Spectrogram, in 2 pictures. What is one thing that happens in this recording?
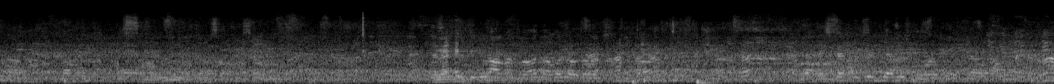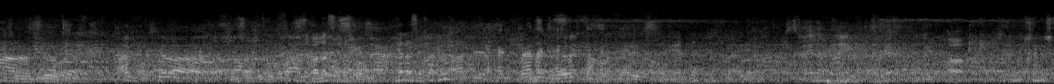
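A large crowd of men and women chatters and murmurs in a big echoing hall.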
